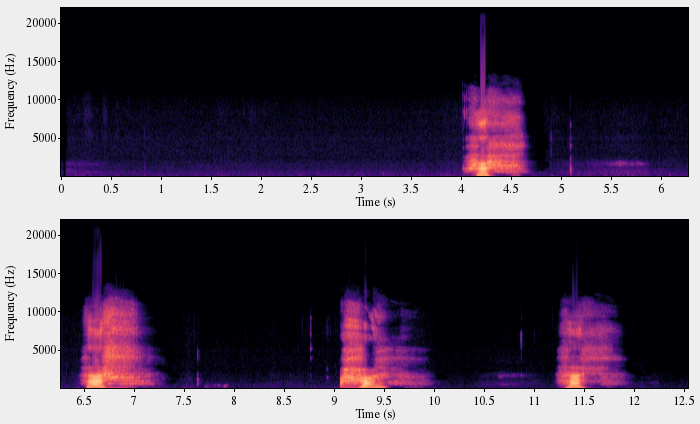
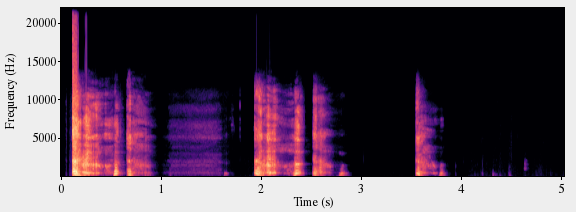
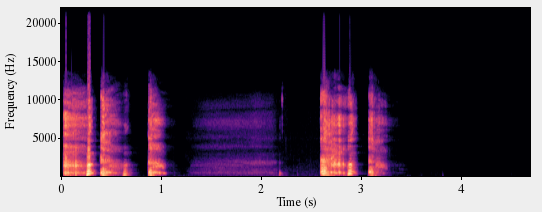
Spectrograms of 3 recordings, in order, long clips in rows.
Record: {"exhalation_length": "12.5 s", "exhalation_amplitude": 32328, "exhalation_signal_mean_std_ratio": 0.24, "three_cough_length": "5.0 s", "three_cough_amplitude": 32768, "three_cough_signal_mean_std_ratio": 0.27, "cough_length": "4.7 s", "cough_amplitude": 32768, "cough_signal_mean_std_ratio": 0.29, "survey_phase": "beta (2021-08-13 to 2022-03-07)", "age": "45-64", "gender": "Female", "wearing_mask": "No", "symptom_cough_any": true, "symptom_shortness_of_breath": true, "symptom_fever_high_temperature": true, "symptom_headache": true, "symptom_loss_of_taste": true, "symptom_onset": "4 days", "smoker_status": "Ex-smoker", "respiratory_condition_asthma": false, "respiratory_condition_other": false, "recruitment_source": "Test and Trace", "submission_delay": "1 day", "covid_test_result": "Positive", "covid_test_method": "RT-qPCR"}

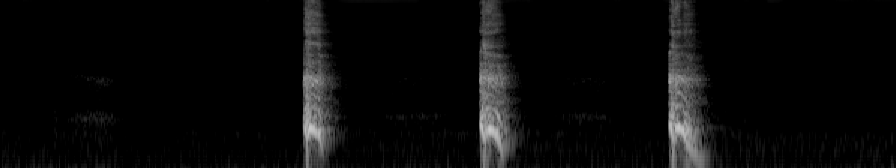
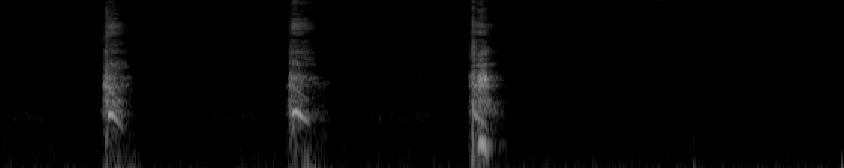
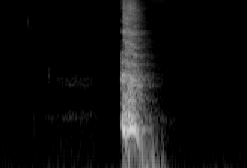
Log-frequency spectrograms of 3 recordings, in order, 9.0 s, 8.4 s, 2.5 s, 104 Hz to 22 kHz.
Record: {"three_cough_length": "9.0 s", "three_cough_amplitude": 3340, "three_cough_signal_mean_std_ratio": 0.24, "exhalation_length": "8.4 s", "exhalation_amplitude": 991, "exhalation_signal_mean_std_ratio": 0.25, "cough_length": "2.5 s", "cough_amplitude": 6051, "cough_signal_mean_std_ratio": 0.24, "survey_phase": "beta (2021-08-13 to 2022-03-07)", "age": "45-64", "gender": "Female", "wearing_mask": "No", "symptom_runny_or_blocked_nose": true, "symptom_fatigue": true, "symptom_onset": "10 days", "smoker_status": "Never smoked", "respiratory_condition_asthma": true, "respiratory_condition_other": false, "recruitment_source": "REACT", "submission_delay": "2 days", "covid_test_result": "Negative", "covid_test_method": "RT-qPCR", "influenza_a_test_result": "Negative", "influenza_b_test_result": "Negative"}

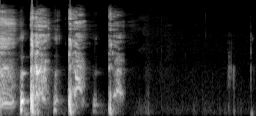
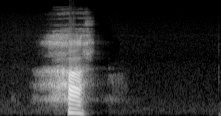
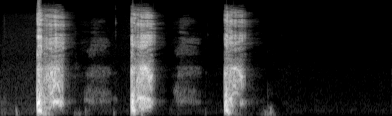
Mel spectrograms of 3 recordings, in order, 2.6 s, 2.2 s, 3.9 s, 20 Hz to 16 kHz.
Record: {"cough_length": "2.6 s", "cough_amplitude": 32768, "cough_signal_mean_std_ratio": 0.3, "exhalation_length": "2.2 s", "exhalation_amplitude": 30843, "exhalation_signal_mean_std_ratio": 0.24, "three_cough_length": "3.9 s", "three_cough_amplitude": 32768, "three_cough_signal_mean_std_ratio": 0.27, "survey_phase": "alpha (2021-03-01 to 2021-08-12)", "age": "18-44", "gender": "Male", "wearing_mask": "No", "symptom_cough_any": true, "symptom_fatigue": true, "symptom_fever_high_temperature": true, "symptom_headache": true, "symptom_change_to_sense_of_smell_or_taste": true, "symptom_loss_of_taste": true, "symptom_onset": "3 days", "smoker_status": "Never smoked", "respiratory_condition_asthma": false, "respiratory_condition_other": false, "recruitment_source": "Test and Trace", "submission_delay": "1 day", "covid_test_result": "Positive", "covid_test_method": "RT-qPCR"}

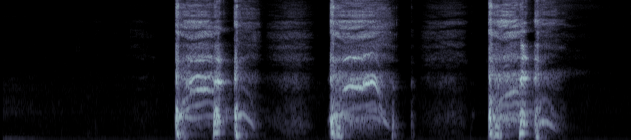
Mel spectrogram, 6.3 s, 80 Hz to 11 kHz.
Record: {"three_cough_length": "6.3 s", "three_cough_amplitude": 32768, "three_cough_signal_mean_std_ratio": 0.44, "survey_phase": "beta (2021-08-13 to 2022-03-07)", "age": "45-64", "gender": "Male", "wearing_mask": "No", "symptom_none": true, "smoker_status": "Never smoked", "respiratory_condition_asthma": false, "respiratory_condition_other": false, "recruitment_source": "REACT", "submission_delay": "2 days", "covid_test_result": "Negative", "covid_test_method": "RT-qPCR", "influenza_a_test_result": "Negative", "influenza_b_test_result": "Negative"}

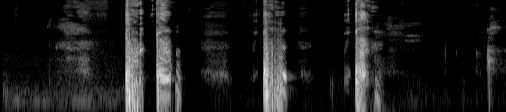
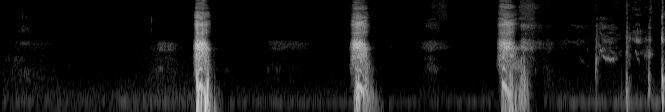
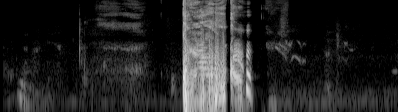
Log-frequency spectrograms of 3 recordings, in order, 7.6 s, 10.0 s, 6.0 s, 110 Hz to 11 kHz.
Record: {"three_cough_length": "7.6 s", "three_cough_amplitude": 32768, "three_cough_signal_mean_std_ratio": 0.26, "exhalation_length": "10.0 s", "exhalation_amplitude": 31594, "exhalation_signal_mean_std_ratio": 0.22, "cough_length": "6.0 s", "cough_amplitude": 32768, "cough_signal_mean_std_ratio": 0.3, "survey_phase": "beta (2021-08-13 to 2022-03-07)", "age": "45-64", "gender": "Female", "wearing_mask": "No", "symptom_cough_any": true, "symptom_new_continuous_cough": true, "symptom_runny_or_blocked_nose": true, "symptom_shortness_of_breath": true, "symptom_fatigue": true, "symptom_headache": true, "symptom_change_to_sense_of_smell_or_taste": true, "symptom_onset": "3 days", "smoker_status": "Never smoked", "respiratory_condition_asthma": false, "respiratory_condition_other": false, "recruitment_source": "Test and Trace", "submission_delay": "2 days", "covid_test_result": "Positive", "covid_test_method": "RT-qPCR"}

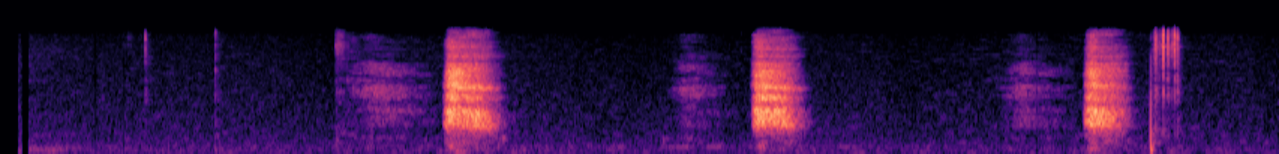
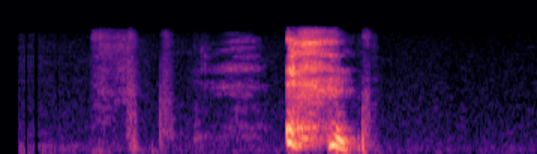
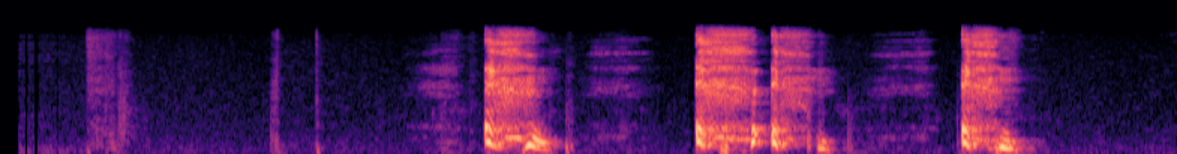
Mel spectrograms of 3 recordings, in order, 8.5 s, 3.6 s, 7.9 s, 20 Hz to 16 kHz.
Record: {"exhalation_length": "8.5 s", "exhalation_amplitude": 24401, "exhalation_signal_mean_std_ratio": 0.25, "cough_length": "3.6 s", "cough_amplitude": 27344, "cough_signal_mean_std_ratio": 0.26, "three_cough_length": "7.9 s", "three_cough_amplitude": 29733, "three_cough_signal_mean_std_ratio": 0.32, "survey_phase": "beta (2021-08-13 to 2022-03-07)", "age": "45-64", "gender": "Female", "wearing_mask": "No", "symptom_none": true, "symptom_onset": "4 days", "smoker_status": "Ex-smoker", "respiratory_condition_asthma": false, "respiratory_condition_other": false, "recruitment_source": "Test and Trace", "submission_delay": "2 days", "covid_test_result": "Negative", "covid_test_method": "RT-qPCR"}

